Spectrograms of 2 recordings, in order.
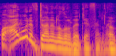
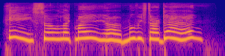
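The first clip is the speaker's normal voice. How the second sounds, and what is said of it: Child-like character voice. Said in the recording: “do a kid voice”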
